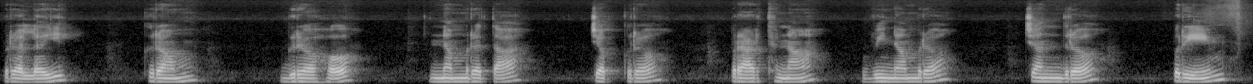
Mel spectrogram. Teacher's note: पदेन अक्षर के नीचे लगाया जाता है और इसमें अक्षर आधा और र का उच्चारण पूरा किया जाता है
